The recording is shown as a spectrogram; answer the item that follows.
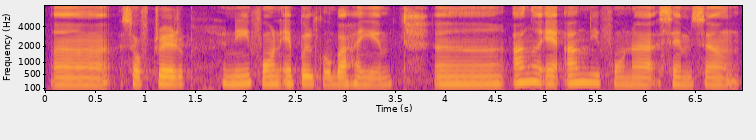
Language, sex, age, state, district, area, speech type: Bodo, female, 18-30, Assam, Kokrajhar, rural, spontaneous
